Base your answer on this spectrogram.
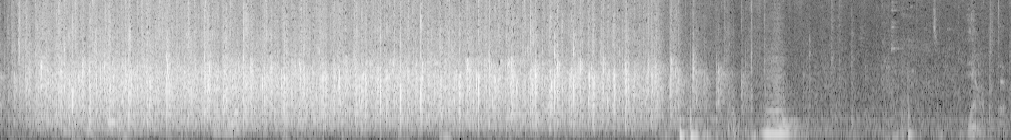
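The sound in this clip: An audience applauds to welcome a speaker to a Canadian Club podium. Sustained, dense clapping lasts about ten seconds, then dies away, and a brief voice follows in the quiet.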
